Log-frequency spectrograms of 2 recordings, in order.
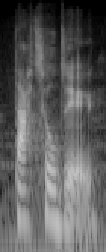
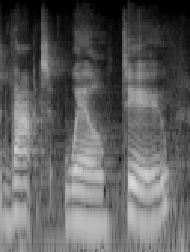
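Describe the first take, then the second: First: The two words are contracted into one. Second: Both words are said in full. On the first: The speaker calls it right. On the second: The speaker calls it wrong. "not that will do"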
